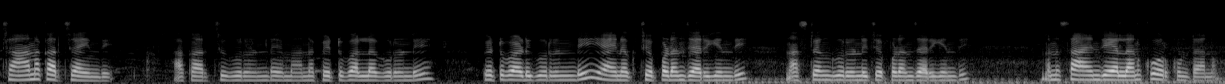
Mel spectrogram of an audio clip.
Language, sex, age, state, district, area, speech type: Telugu, female, 30-45, Telangana, Warangal, rural, spontaneous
